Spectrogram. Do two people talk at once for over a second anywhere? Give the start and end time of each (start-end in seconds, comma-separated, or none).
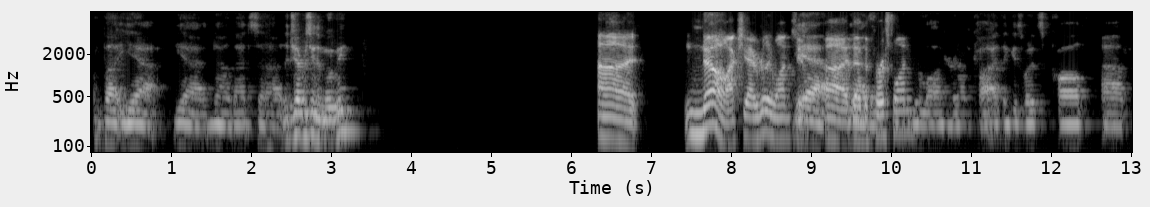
8.8-10.3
